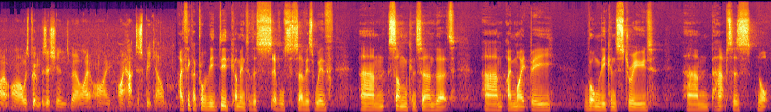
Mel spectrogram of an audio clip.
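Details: Adult member of a defence stammering network who stammers, speaking in an interview; stammering.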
